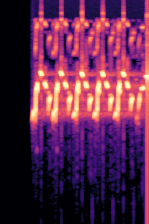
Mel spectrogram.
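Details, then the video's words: Goldfinch singing after half a second of silence: quick, bright, alternating high chirps and tinkling notes in a fast steady rhythm. "Golden-feathered Goldfinch singing show"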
